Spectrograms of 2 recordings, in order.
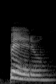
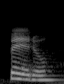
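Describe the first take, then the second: The two takes are said the same way.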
